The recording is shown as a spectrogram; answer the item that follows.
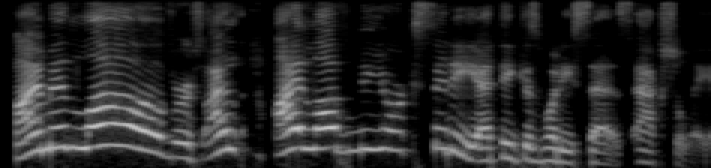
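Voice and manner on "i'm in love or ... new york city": long, high, drawn-out hollering yell. Retelling the part where Deeds falls over trash cans, retelling a yell. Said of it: "he's yelling like".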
